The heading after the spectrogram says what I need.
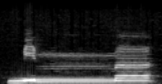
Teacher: ada mim syaddah. Jadi kena baca dengung sedikit.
